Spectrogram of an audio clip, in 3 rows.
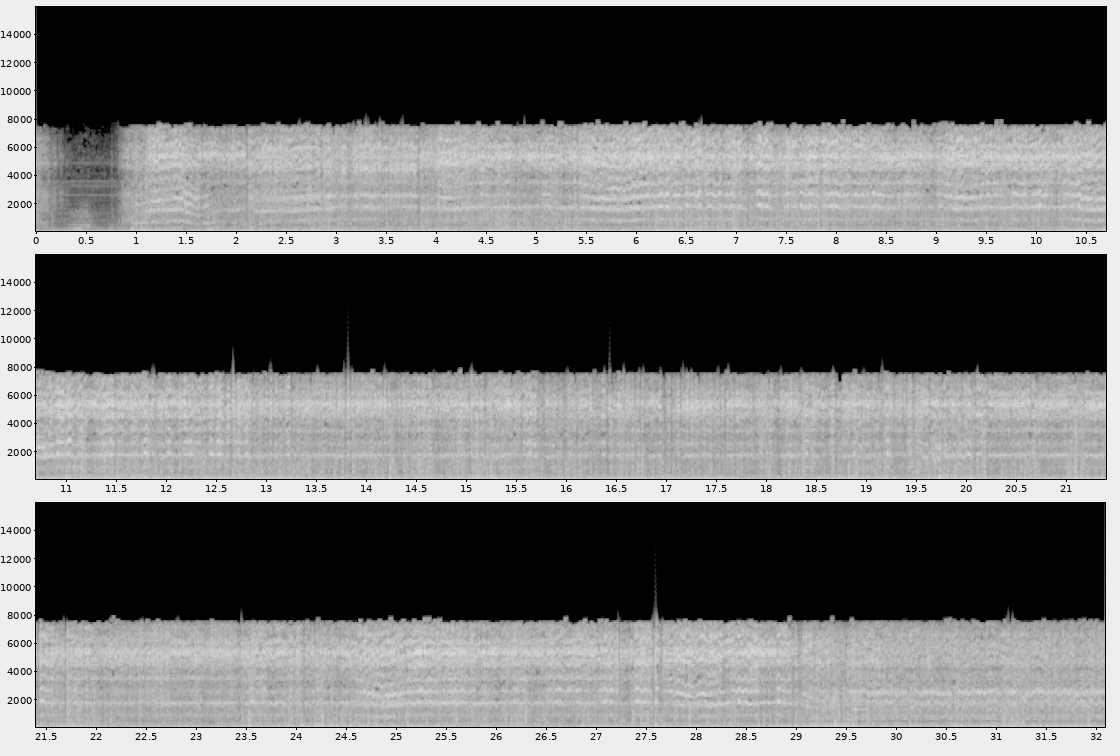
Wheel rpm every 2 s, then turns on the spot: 80, 220, 230, 230, 230, 230, 240, 230, 240, 230, 230, 230, 230, 230, 210, 200.
none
